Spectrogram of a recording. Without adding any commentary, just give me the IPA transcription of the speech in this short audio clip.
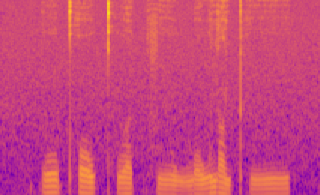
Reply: puː˥pʰo˥wkʷʰœː˧t̚ fiː˨˩w ŋo˨˥wjɐ˨˩jpʰiː˨˧

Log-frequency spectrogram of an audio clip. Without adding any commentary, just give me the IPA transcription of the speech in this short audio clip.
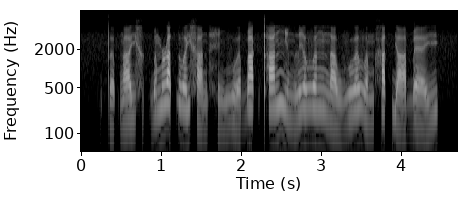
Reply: t̪əː˨˩p̚ŋa˧j xə˨˩k̚ɓə˧˥mɹa˦˥t̚və˧˥j xa˨˩˨nhi˨˩˨ŋ vu˨˩˨ə̯ ɓa˦˥k̚ t̪ʰa˧˥nɲi˨˩mli˧ə̯vəː˧ŋ na˨˩wvu˧˥ə̯ və˨˩˦mxa˦˥t̚jaː˨˩˨ ɓɛ˨˩˦j

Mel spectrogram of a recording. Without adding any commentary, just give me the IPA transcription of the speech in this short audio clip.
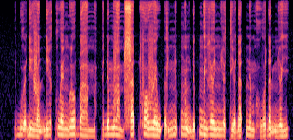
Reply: ɓṵ˧˨ə̯ɗi˧˩va̰˧˨n ɗi˧ə̯kwɛ˨˦ŋlo˧ɓa̤˨˩m | ɗə˧mva̤˨˩m sa˦˥t̚fɔ˨˦ vɛ˧˩wʔə̰˧˥jɲə˦˥p̚ŋa̰˧˨ŋ ɗə˦˥p̚ŋə˧jləː˧ɲi˧˩ə̯ t̪ḭ˧˨ə̯ɗa˦˥t̚nə˧˩m hwo˨˦ɗa̰˧˨nɲə˨˦j

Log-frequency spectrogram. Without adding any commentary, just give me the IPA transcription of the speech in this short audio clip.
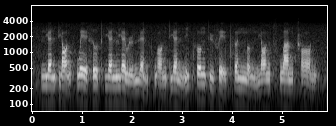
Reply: n̪jɛ˨˦nt̪jɑ̰˨˩ŋ pʰwe˥˨ɪ̯sɹ̩˥˨t̪ʰjɛ˦nljɛ˥˨ ɻɻ̩˨˦n̪ɥɛ̰˨˩n pʰwɑ˨˦ŋt̪jɛ˥˨n n̪i˥˨pʰɤ˦ŋt̪y˨˦fḛ˨˩ɪ̯ pʰə˦n n̪ɤ̰˨˩ŋn̪jɑ˦ŋ t͡sʰwa˦n kʰɑ˥˨ŋ

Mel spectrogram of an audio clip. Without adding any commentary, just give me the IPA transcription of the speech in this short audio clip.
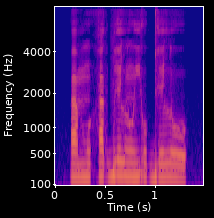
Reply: a˧mũ˧ha˦ ɡ͡be˦˨lũ˧ jo˨ɡe˧ lo˨

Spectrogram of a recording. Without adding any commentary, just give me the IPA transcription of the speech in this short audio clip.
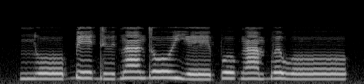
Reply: ɲoː˨ɓe˧dɨ˨ dã˦doː˦ jeː˨po˦ɡã˦ bə˦woː˧

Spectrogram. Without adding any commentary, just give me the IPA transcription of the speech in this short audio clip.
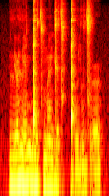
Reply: lʲə˞˧˥ lʲɛ̃˧˥ŋ͡ǃu˧˥t͡smɛ̃˧ ɡʲə˞˧˥t͡s ǃʰu˩ju˧ d͡zə˞˩˧

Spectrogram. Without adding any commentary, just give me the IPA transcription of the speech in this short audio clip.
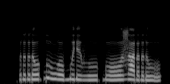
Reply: ro ɠuwobʊ ɾʲovuːɠoːzɒ ru

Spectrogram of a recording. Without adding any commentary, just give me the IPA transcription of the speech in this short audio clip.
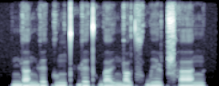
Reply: n̪jä˥˩n̪ɥɛ˥kʊ˥ŋ t̪ʰɥɛ˥˩t̪ʰwa˨˩ɪ̯n̪jɑ˦ʊ̯t͡sʰwe˥˩ɪ̯ ʈ͡ʂʰa˥n

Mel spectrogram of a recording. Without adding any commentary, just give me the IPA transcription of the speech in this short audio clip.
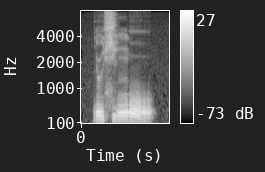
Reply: ɾʉɕiŋo

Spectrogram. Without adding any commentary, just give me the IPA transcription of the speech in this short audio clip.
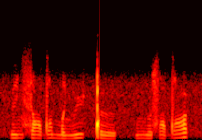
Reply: ɨʎsɨə̯dˤɨ mɔʎβy ǃɯ | ʎusydˤu

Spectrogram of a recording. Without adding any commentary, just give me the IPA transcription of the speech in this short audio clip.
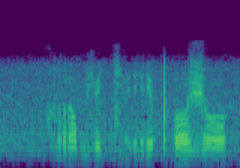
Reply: kʰrɔ˨bjy˨tʲo̤˦rʲə˦ pʼo˦ʒo˨

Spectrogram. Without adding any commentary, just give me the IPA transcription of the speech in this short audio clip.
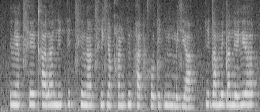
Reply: lʲãt͡sʰe kʰalɜni kidt͡sʰĩlã t͡sʰisʲãqʰĩŋ kĩpʰat kʰotit nĩŋmezʲa | kida medane lʲɜ

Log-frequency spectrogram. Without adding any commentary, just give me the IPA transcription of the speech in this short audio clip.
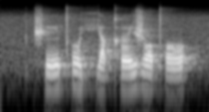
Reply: t͡ʃʰĩt̪ʰo fʲaqʰĩ ʒɔt̪ʰɔ

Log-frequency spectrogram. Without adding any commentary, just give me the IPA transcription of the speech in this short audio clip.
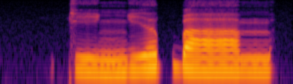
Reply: ki˨˩ɲi˧˥ə̯ɓa˧m

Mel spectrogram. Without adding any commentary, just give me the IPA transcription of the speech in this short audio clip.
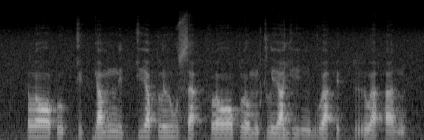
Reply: lɔː˧ʔu˨˩ʔ ke˨˩k̚ja˦˥m ni˨˩t̚ki˥˩a̯plɯː˥˩w sa˨˩ʔpʰlɔː˦˥plo˦˥m kli˧a̯jiː˨˩ŋbu˧a̯ ʔe˨˩k̚pru˨˩a̯ ʔa˨˩n

